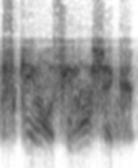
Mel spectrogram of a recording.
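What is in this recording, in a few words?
Serbian player killed ally mood low; War Thunder; speech srb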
